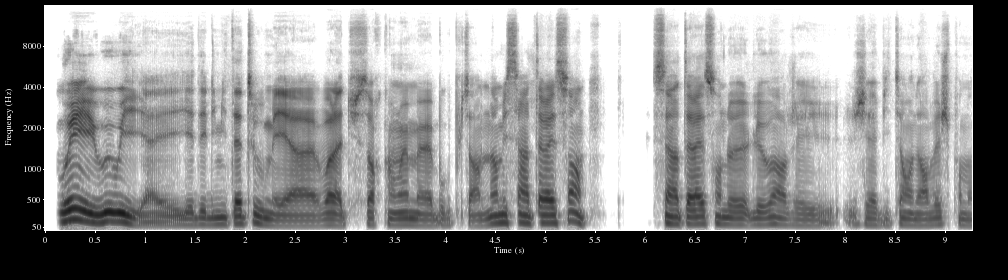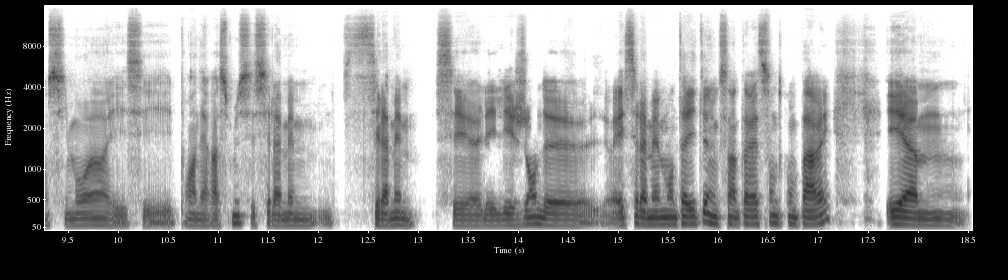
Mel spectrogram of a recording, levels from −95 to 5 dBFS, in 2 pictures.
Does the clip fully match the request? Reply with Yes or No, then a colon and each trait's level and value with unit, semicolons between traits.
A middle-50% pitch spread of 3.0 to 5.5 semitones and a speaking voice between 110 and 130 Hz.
No: average, 3.7 semitones; low, 100 Hz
